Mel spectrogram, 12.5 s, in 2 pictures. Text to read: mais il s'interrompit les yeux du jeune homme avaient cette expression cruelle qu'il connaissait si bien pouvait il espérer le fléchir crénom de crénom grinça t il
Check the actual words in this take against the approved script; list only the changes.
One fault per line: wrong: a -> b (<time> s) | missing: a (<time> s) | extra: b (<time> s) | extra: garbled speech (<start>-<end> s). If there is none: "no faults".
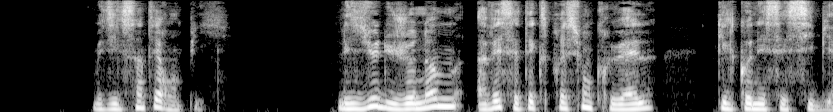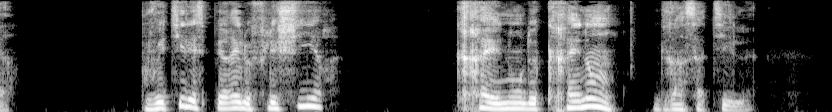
no faults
